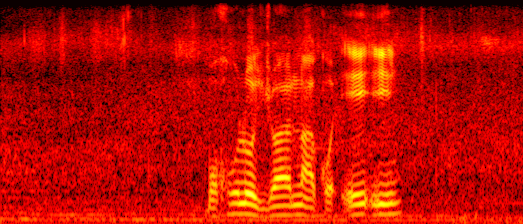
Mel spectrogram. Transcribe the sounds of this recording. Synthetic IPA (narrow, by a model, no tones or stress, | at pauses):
bʊk͡xʰʊlod͡ʒwanakʼɔʔɪʔɪ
